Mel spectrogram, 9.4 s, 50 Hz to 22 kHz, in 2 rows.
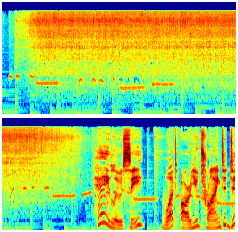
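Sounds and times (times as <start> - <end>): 
faucet running in a hissing stream: 0.2 - 6.5
toothbrush scrubbing teeth: 0.4 - 6.2
speech: 6.6 - 9.3.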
